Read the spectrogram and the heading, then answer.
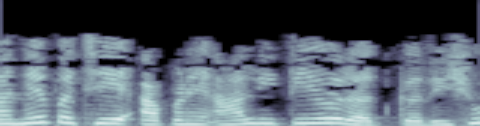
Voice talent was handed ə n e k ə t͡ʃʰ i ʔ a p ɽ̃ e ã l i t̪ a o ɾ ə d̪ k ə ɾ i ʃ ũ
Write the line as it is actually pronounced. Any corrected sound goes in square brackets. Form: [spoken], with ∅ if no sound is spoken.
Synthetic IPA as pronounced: ə n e [p] ə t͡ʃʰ i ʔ a p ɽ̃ e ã l i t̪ [i] o ɾ ə d̪ k ə ɾ i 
